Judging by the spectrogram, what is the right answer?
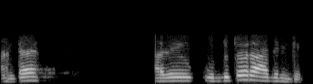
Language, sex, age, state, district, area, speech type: Telugu, male, 60+, Andhra Pradesh, East Godavari, rural, conversation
